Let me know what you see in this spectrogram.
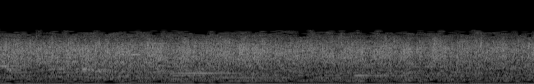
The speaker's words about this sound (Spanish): A ver si le aplaudimos arriba de nuestra cabeza fuerte.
